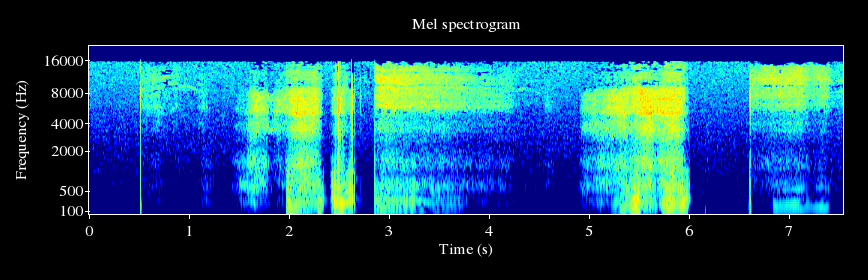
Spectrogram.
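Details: Sleeping dog: irregular snorting snores and noisy breaths, with a few brief clicks; snoring.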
